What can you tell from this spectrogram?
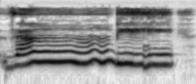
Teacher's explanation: Nun mati bertemu ba. Tukarkan bunyi nun mati kepada bunyi mim. Iqlab, 2 harakat dengung.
